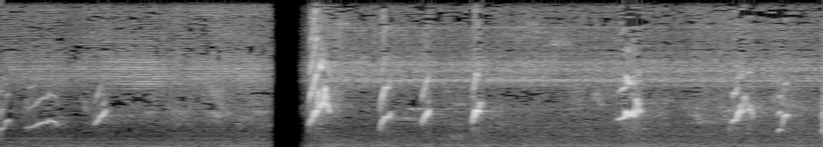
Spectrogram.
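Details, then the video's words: Lesser green leafbird (kecial kombok) song in the 'tembakan kunti' style, used for training contest birds: soft whistled slurs, a short silent gap, then varied chirps and twitters, roughly one per second. "Masteran Kecial Kombok Full Tembakan Kunti"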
